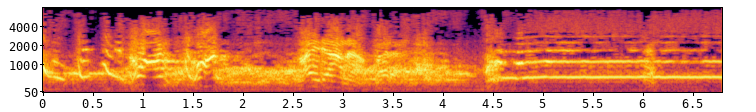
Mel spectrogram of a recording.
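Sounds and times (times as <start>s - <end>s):
old hound howling: 0.0s - 6.7s.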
